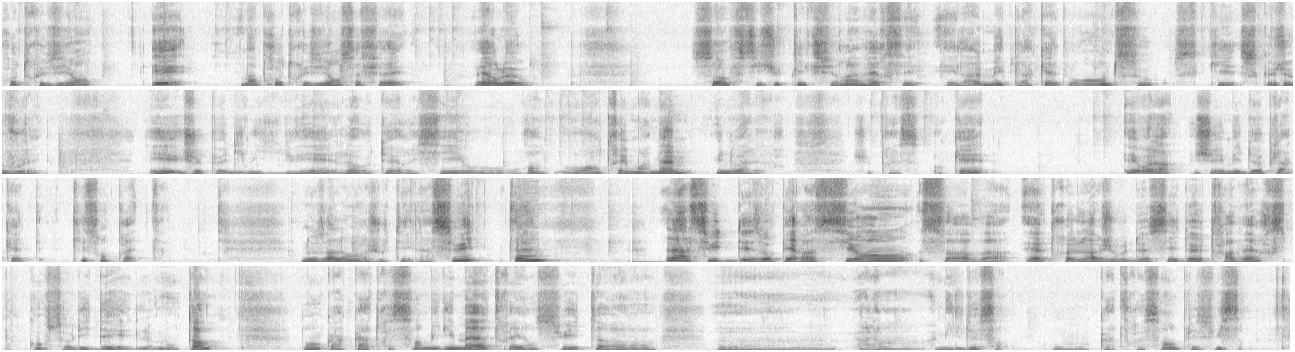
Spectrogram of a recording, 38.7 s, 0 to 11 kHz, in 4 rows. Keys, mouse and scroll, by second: 6.3 click, 11.2-12.1 scroll down 5, 12.5 scroll down 2, 13.1 scroll down 2, 17.4 click, 18.3-18.6 scroll down 2, 19.1-20.3 drag, 20.8 scroll down 2, 21.5-22.5 right drag, 26.3 click.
